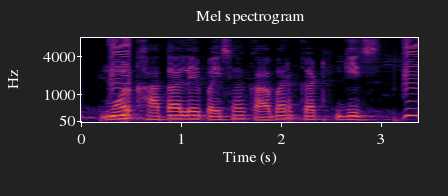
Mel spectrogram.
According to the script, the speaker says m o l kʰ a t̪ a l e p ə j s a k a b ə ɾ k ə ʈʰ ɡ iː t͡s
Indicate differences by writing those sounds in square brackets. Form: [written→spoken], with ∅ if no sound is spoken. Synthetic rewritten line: m o [l→ɾ] kʰ a t̪ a l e p ə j s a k a b ə ɾ k ə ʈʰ ɡ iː t͡s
